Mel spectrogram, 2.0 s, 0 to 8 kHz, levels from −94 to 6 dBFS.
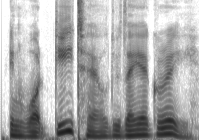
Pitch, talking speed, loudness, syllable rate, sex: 110 Hz, 180 wpm, -14 LUFS, 4.4 syllables/s, male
